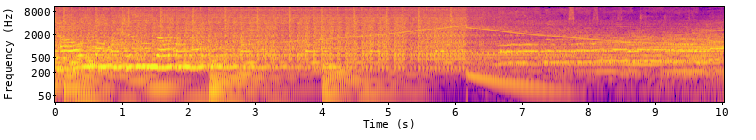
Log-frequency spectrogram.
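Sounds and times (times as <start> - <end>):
rising synth sweep: 0.0 - 8.4
deep house music: 0.0 - 10.0
low bass tone sliding down: 2.2 - 7.9.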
